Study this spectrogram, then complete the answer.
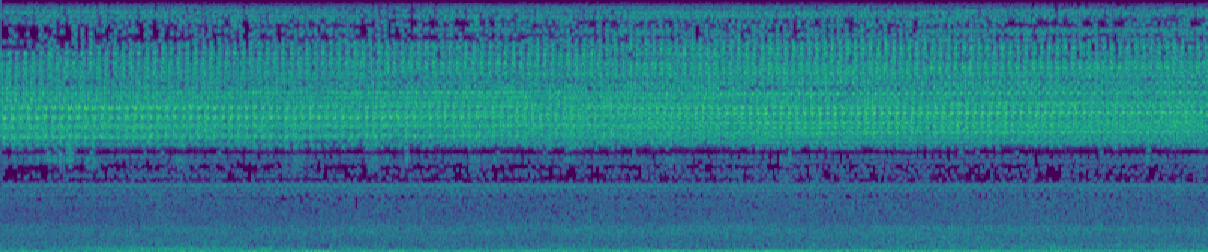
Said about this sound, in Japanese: まあ、それにしても暑いですわ。セミの鳴いてる真下にいると、もう嫌が上にも暑いですね。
